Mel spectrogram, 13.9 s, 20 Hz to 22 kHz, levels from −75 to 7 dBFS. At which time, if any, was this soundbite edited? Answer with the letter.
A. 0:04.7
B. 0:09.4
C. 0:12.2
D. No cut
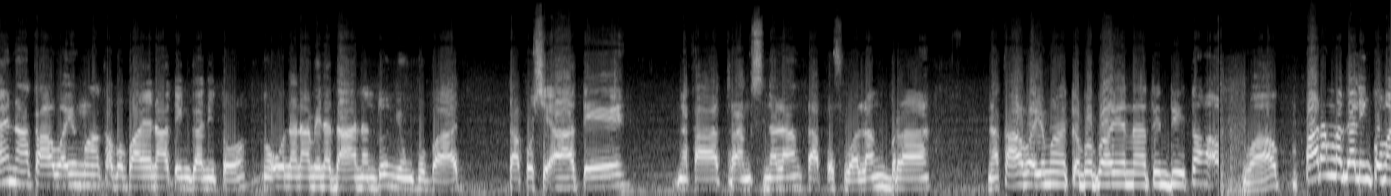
C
